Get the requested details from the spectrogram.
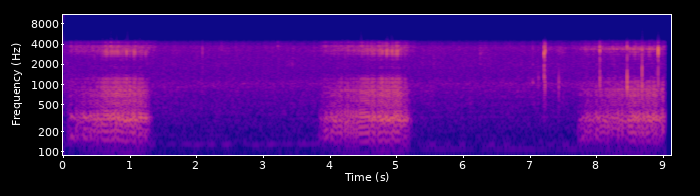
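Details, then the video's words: Snoring bulldog in deep sleep: three loud, harsh, buzzing snores repeat roughly every four seconds, separated by near-silent gaps, with a few faint clicks near the end. "Schnarchender Bulldog"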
